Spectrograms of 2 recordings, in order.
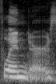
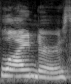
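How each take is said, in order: First: The first syllable rhymes with 'flint'. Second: The first syllable rhymes with 'blind'. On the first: The speaker calls it right. "It's Flinders University" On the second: The speaker calls it wrong. "I pronounced it Flinders. It's spelled like blinders"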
